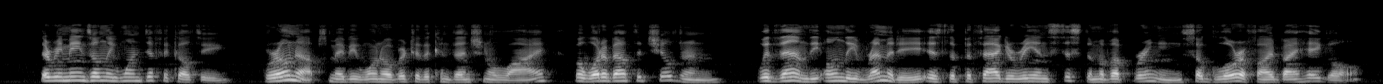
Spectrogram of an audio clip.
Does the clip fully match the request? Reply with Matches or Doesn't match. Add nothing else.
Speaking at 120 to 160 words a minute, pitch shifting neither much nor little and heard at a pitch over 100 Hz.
Doesn't match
